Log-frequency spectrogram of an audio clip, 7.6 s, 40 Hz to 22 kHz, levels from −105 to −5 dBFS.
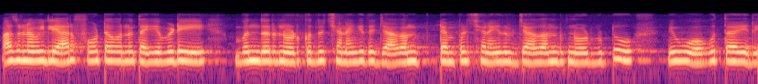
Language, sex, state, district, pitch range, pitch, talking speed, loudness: Kannada, female, Karnataka, Mysore, 215-230 Hz, 220 Hz, 140 wpm, -15 LUFS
